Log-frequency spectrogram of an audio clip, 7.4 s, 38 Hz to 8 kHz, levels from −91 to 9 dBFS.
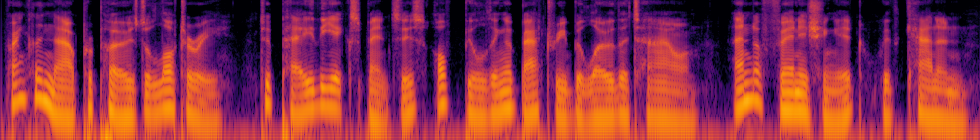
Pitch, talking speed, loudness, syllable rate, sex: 105 Hz, 180 wpm, -19 LUFS, 5.3 syllables/s, male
